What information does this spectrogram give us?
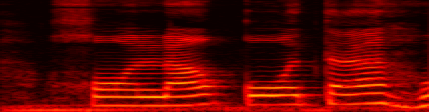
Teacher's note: Qafnya sukun maka kolkolahkan. Qaf itu pangkal lidah naik menempel ke langit-langit mulut, lalu lepaskan.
